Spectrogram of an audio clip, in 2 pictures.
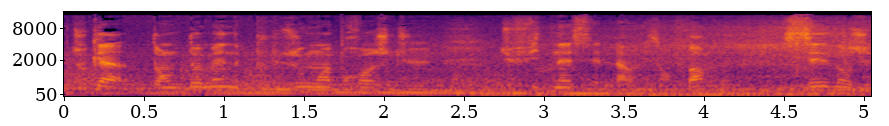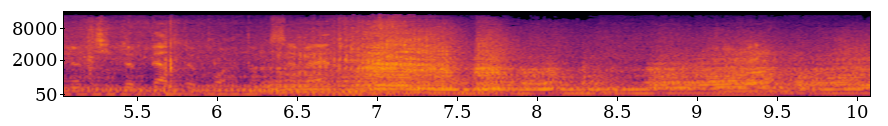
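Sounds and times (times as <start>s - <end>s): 
speech: 0.2s - 8.9s
motorcycle engine revving hard while passing: 3.2s - 10.0s.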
